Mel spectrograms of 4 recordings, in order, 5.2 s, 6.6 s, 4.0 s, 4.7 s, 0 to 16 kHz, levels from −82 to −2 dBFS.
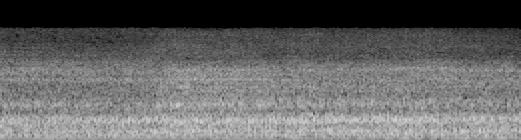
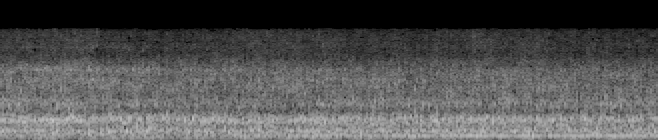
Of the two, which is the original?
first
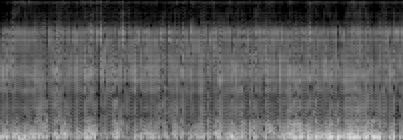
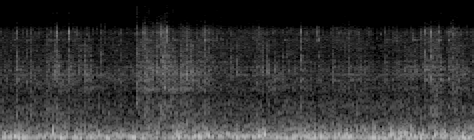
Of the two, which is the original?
second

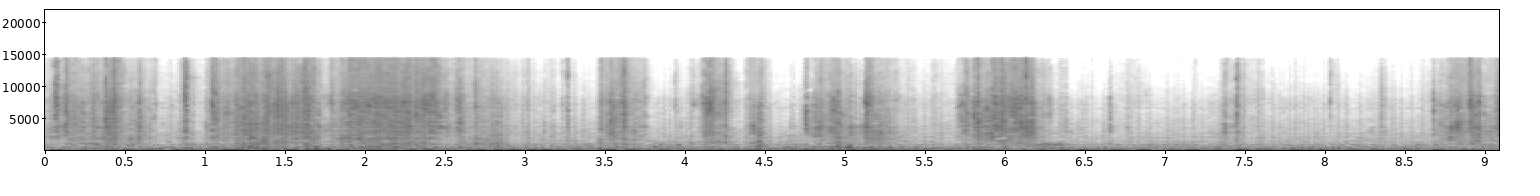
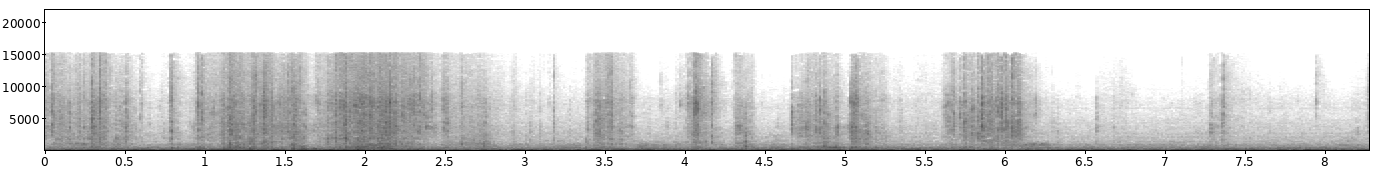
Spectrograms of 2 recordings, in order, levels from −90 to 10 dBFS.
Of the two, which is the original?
second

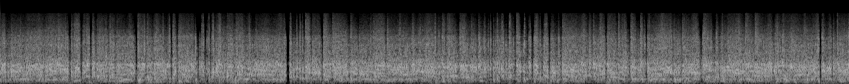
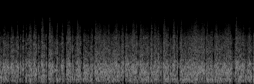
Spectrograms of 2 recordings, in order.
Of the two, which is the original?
second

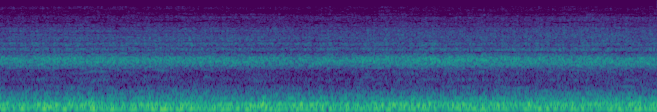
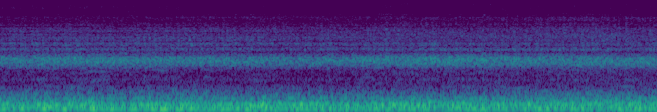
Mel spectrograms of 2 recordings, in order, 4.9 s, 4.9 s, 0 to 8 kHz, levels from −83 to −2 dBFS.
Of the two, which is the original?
first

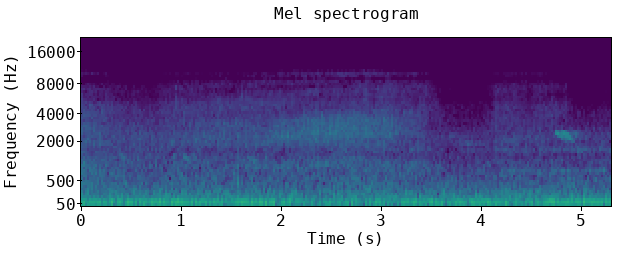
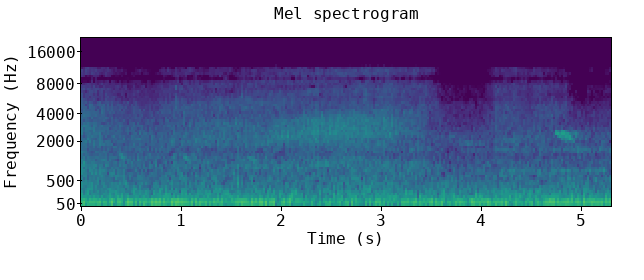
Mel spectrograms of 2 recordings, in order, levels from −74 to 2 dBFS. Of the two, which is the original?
second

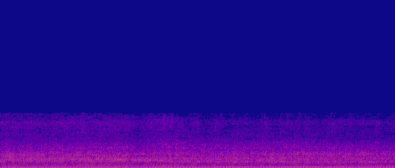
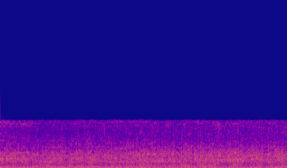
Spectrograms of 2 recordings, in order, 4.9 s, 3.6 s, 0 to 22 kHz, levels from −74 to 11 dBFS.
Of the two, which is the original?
first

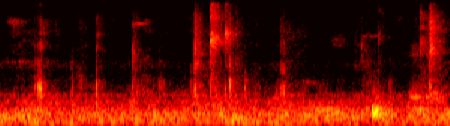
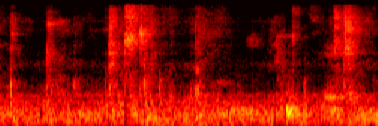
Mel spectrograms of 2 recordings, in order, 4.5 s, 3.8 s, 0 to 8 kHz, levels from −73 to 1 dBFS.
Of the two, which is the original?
first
